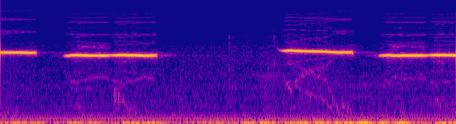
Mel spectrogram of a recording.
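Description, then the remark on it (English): A black-capped chickadee's spring song: clear, pure, high whistled notes that sag slightly in pitch, sung as two-note phrases repeated twice with a short gap, over a faint low hum. “That one's already confused, singing a spring song.”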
